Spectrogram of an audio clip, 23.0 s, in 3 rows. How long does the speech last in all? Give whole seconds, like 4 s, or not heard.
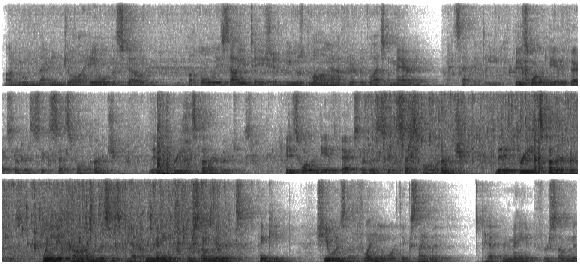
23 s.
